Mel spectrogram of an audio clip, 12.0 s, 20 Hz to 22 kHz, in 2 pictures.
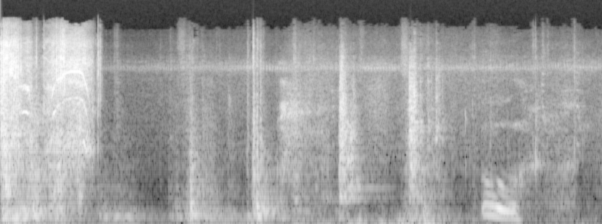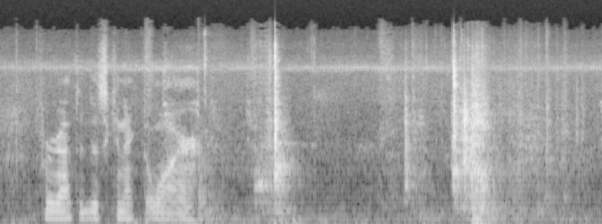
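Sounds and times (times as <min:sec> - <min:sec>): impact driver hammering: 0:00.0 - 0:01.0.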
